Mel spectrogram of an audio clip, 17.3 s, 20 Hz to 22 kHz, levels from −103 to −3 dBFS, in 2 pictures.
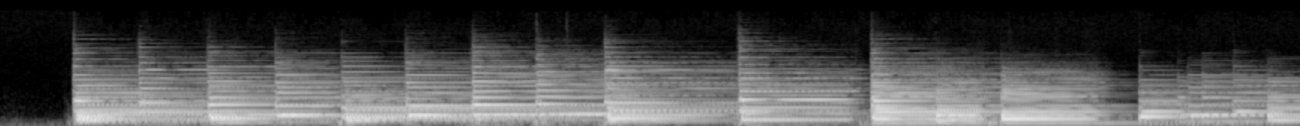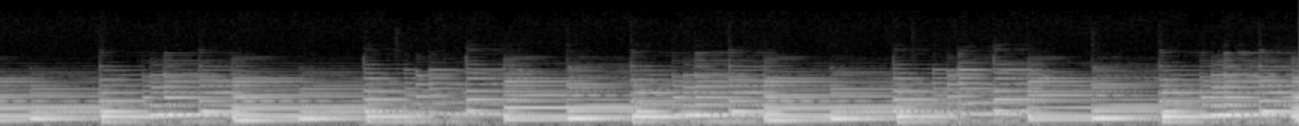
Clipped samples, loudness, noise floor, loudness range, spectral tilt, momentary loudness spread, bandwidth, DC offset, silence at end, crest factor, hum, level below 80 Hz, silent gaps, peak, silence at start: under 0.1%; -22 LUFS; -43 dBFS; 4 LU; -9.5 dB/octave; 8 LU; 6.6 kHz; under 0.1%; 0 s; 18 dB; none; -52 dBFS; none; -4 dBFS; 0.5 s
